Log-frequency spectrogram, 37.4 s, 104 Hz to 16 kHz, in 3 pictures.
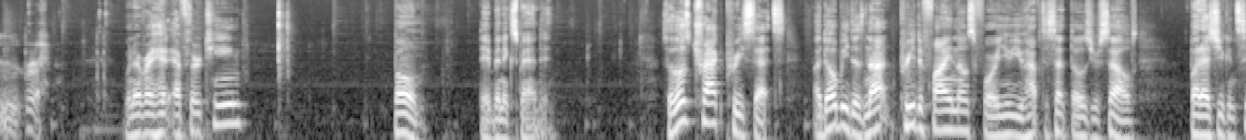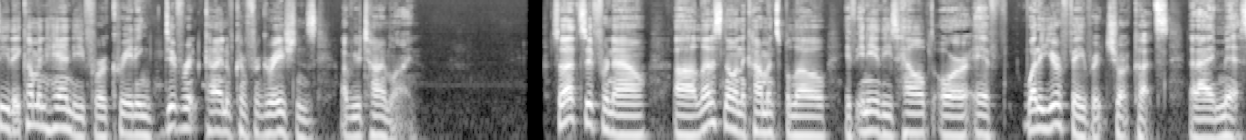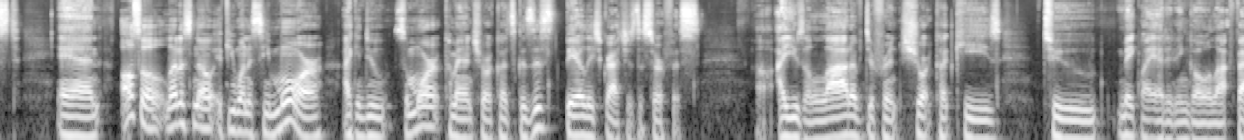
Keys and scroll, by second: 2.7 F13, 6.8 `.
